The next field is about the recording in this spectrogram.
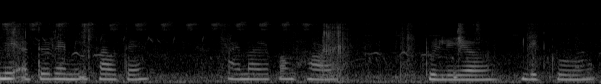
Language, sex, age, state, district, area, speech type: Santali, female, 18-30, West Bengal, Uttar Dinajpur, rural, spontaneous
